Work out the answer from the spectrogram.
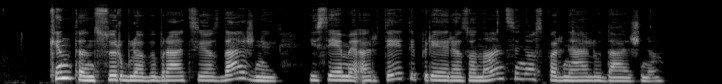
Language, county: Lithuanian, Utena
